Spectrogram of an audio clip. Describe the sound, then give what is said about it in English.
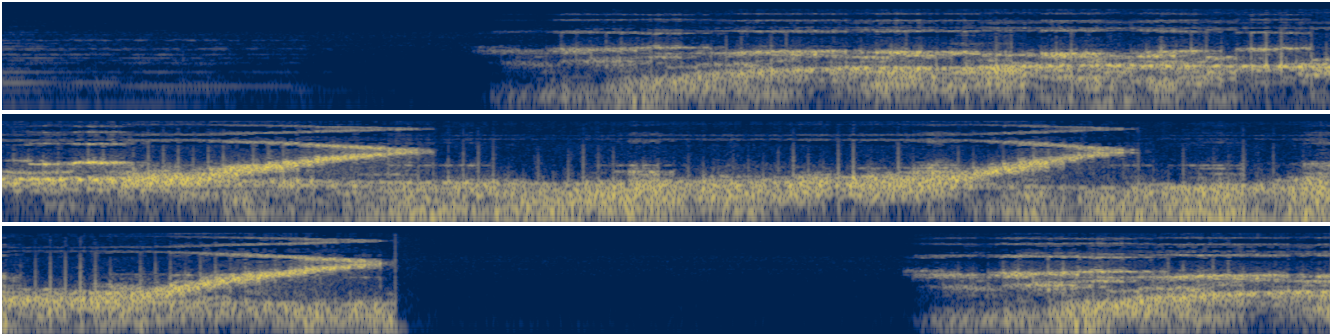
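Dense, roaring radio static carries three swooping tones that each glide sharply upward in pitch, each produced by a meteor striking chunks of a planet's rings. The noise cuts out abruptly for a few seconds, then returns. “The evidence suggests that each tone is produced by the impact of a meteor on the chunks of the planet's rings.”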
